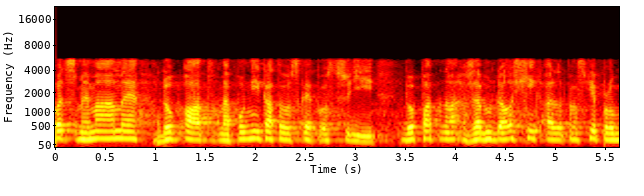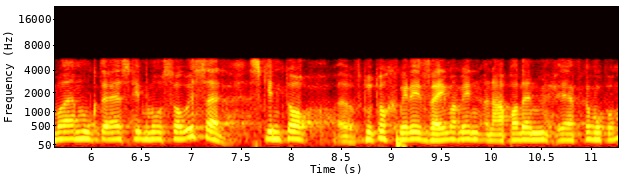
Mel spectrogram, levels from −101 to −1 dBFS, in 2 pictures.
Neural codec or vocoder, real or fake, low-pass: codec, 24 kHz, 0.9 kbps, WavTokenizer, small release; fake; 5.4 kHz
